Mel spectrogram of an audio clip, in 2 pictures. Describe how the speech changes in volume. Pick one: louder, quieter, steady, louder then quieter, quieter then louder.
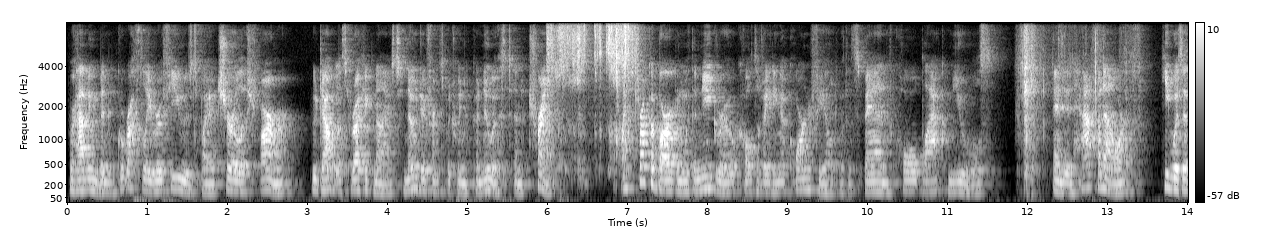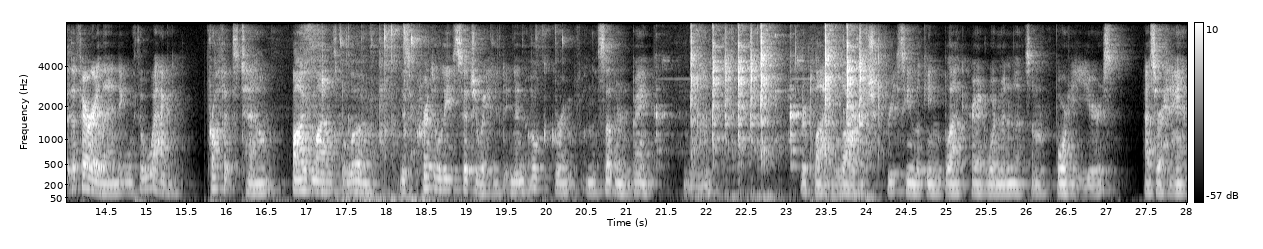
steady.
